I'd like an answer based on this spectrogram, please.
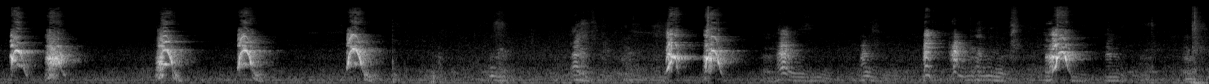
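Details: Playful squabble between pet Corgi Penelope VonFluffyPants and Dachshund Kona Kahuna over the bed: steady sharp barks about once per second, mixed with lower growly grumbles between them and a human voice faintly present.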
